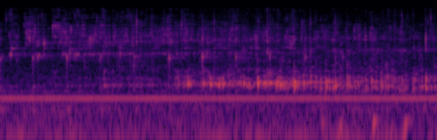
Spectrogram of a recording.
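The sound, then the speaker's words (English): Wine pours steadily from a bottle into a glass, a continuous gurgle and splash with a rising tone as it fills, with no talking. “All right, here we go. We're going to pour.”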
